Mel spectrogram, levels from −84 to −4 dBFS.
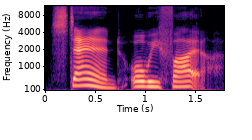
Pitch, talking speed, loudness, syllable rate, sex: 200 Hz, 135 wpm, -16 LUFS, 2.6 syllables/s, female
